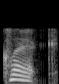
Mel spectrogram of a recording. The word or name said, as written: click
